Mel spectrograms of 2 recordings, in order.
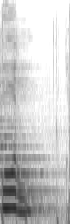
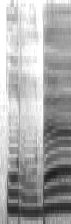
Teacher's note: sukun dibaca secara tafkhim sebab huruf sebelumnya berbaris dammah. Maka huruf qof di huruf ro maksudnya ya kita bunyikan dengan tebal.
